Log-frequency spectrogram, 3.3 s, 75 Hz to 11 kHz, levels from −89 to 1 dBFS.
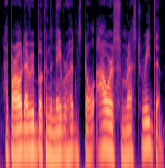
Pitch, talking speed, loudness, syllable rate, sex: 120 Hz, 270 wpm, -17 LUFS, 7.1 syllables/s, male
